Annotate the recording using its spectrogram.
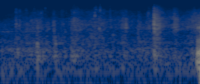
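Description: Faint small taps and clicks of hands working a plant cutting in a bucket of water, with one slightly louder click about one and a half seconds in.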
